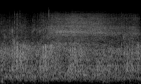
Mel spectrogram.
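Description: Audience applause at a French climate conference, a steady wash of clapping that fills the whole moment at moderate, slightly distant level with no voices over it.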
